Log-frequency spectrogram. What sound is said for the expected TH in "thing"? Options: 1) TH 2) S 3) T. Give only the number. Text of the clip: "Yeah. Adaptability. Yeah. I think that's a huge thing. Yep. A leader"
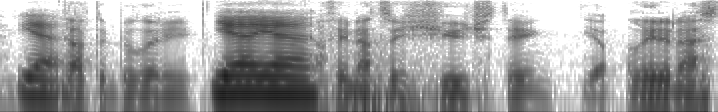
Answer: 1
